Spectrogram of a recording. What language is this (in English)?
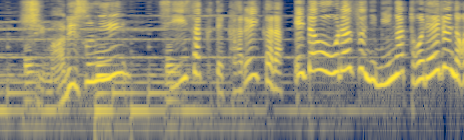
Japanese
